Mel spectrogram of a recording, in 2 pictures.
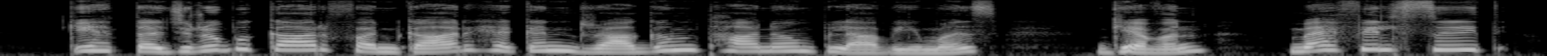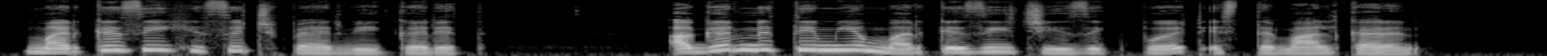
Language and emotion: Kashmiri, neutral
